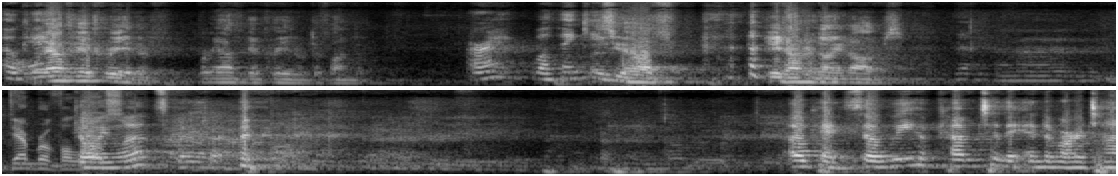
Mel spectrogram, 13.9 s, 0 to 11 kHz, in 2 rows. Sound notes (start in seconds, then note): 6.2 soft laughter; 7.9 murmuring and soft laughter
